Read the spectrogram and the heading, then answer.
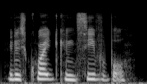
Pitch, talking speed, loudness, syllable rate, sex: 225 Hz, 160 wpm, -17 LUFS, 6.8 syllables/s, female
